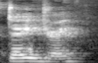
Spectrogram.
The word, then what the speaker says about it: Deirdre: Like, so it's Deirdre.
